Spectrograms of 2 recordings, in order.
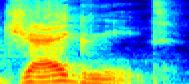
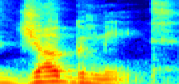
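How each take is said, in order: First: The first vowel sounds like the one in 'bag'. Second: The first vowel sounds like the one in 'bug'. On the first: The speaker calls it wrong. "everybody's been mispronouncing his first name" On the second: The speaker calls it right. "It's Jugmeet"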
